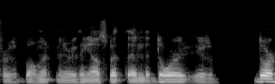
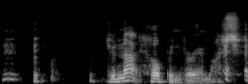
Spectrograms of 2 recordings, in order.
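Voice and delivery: quiet chiding; 2 semitones higher, 6 dB quieter, much slower than usual. Acted. Julius chides the party.

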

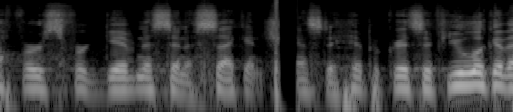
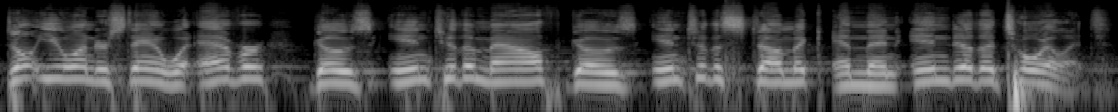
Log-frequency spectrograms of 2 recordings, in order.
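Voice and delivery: higher, louder, blunt exasperated Jesus; 6 semitones higher, 6 dB louder than usual. Retold or imitated. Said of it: "here's what it sounded like to them".

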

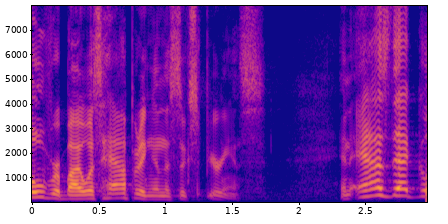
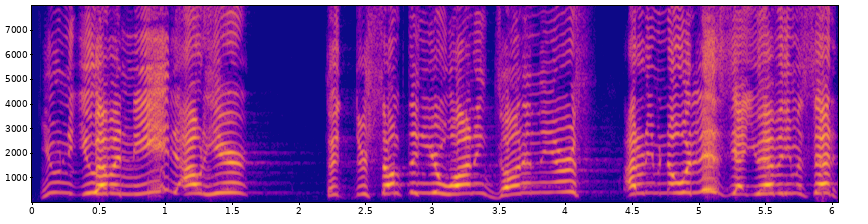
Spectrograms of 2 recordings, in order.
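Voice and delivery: eager volunteer; 9 semitones higher, 7 dB louder than usual. Acted. Isaiah pleading eagerly.

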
